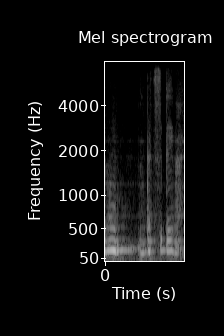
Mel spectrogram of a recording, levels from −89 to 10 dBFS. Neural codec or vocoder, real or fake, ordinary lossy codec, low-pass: codec, 24 kHz, 1 kbps, SNAC; fake; Opus, 24 kbps; 7.2 kHz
